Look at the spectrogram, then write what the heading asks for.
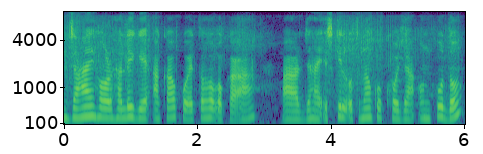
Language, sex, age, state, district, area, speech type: Santali, female, 45-60, Jharkhand, Bokaro, rural, spontaneous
